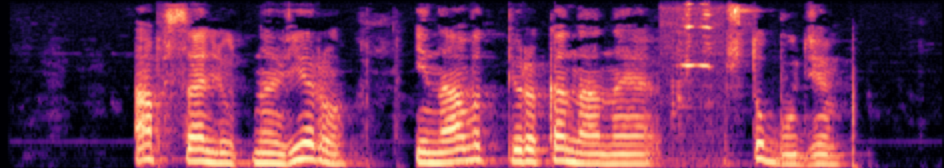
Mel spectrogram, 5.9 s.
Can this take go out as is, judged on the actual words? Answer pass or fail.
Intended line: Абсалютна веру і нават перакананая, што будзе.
pass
